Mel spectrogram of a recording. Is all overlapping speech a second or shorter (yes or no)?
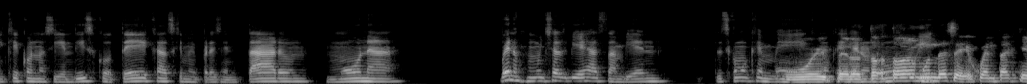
no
